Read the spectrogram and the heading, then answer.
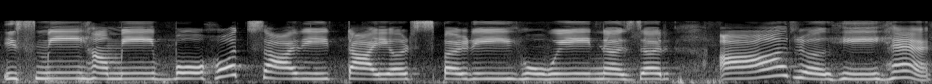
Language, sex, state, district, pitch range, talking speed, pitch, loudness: Hindi, male, Punjab, Fazilka, 250-275 Hz, 70 wpm, 260 Hz, -13 LUFS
